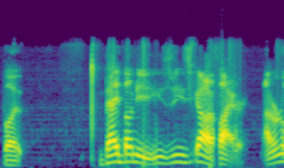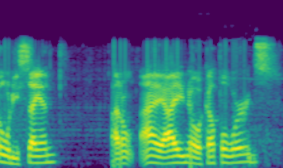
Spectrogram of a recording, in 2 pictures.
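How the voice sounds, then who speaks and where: A young man casually commentating his football video game from his bedroom, rambling between plays and getting excited over big moments, sounding sleepy. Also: fairly high pitch, moderate pace, muffled recording. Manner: rambling, excitable play-by-play with frequent ums. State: sleepy, yawning. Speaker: gaming streamer.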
